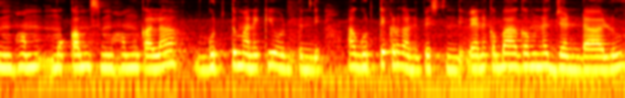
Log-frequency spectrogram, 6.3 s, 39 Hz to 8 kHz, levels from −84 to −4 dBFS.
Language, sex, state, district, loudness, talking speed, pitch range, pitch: Telugu, female, Andhra Pradesh, Chittoor, -17 LUFS, 145 wpm, 195-215 Hz, 205 Hz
